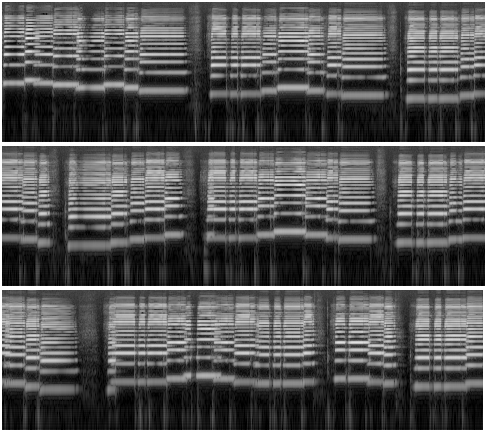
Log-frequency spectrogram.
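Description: Small two-manual keyboard organ played by hand: a melody, one note at a time, in short phrases broken by brief pauses.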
